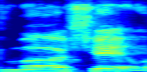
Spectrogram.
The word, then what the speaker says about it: Michelle: It's Michelle. It's 2 syllables, boo.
